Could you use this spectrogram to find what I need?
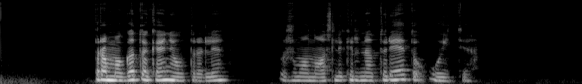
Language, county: Lithuanian, Kaunas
